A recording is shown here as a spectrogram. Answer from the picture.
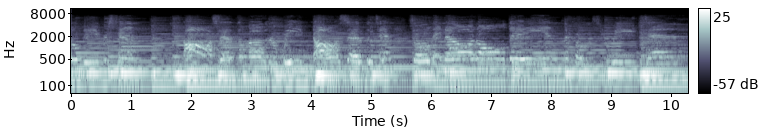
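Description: Acoustic guitar strummed in a steady accompaniment, with voices singing a children's song over it.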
